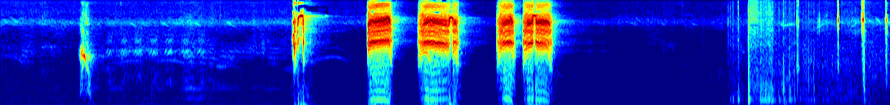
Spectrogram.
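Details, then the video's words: Female black francolin (kala teetar) calling freely in jungle: a faint opening note, then a loud run of four harsh, scratchy bursts in quick succession, followed by soft ticks and scattered faint clicks. "Kala Teetar making Beautiful voice in jungle"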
